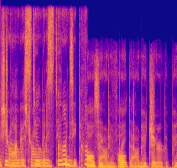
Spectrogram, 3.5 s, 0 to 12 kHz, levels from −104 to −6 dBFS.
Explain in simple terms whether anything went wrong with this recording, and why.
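A doubled audio track runs through the whole recording. A second, full-strength copy of the speech trails the original by about half a second, so every sound is followed by a crisp, equally loud repeat. It doesn't fade or sound roomy like a natural echo. That points to the same audio being captured twice, likely once through a slower route or through an edit that left two copies out of step.

A section at the wrong speed starts at 1.73 s and runs to the end of the clip. From that point the audio plays at 0.715 times its proper speed, so everything becomes slower and deeper, dropping by roughly five semitones. Speed and pitch shift together at one moment. That is the sign of this part likely being played back on the wrong clock by an editor or player.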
